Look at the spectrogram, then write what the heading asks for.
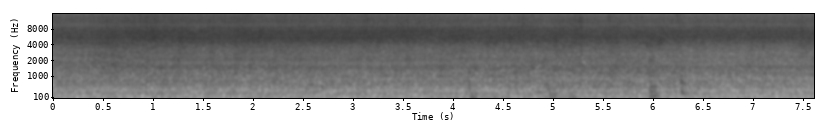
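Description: Seasoned chicken strips sizzling in hot oil in a stainless steel skillet, a steady hiss.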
